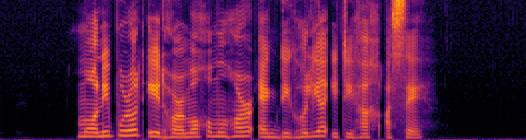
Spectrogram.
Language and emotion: Assamese, neutral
